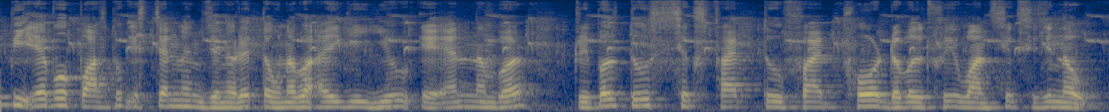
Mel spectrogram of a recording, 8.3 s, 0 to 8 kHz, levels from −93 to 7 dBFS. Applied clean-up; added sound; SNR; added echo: none; Bird vocalization, bird call, bird song; 16 dB; none.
